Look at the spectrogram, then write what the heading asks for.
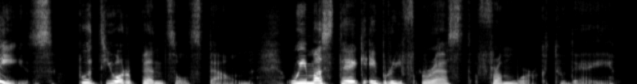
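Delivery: put-on strange, odd Transylvanian accent. A teacher clears her throat and addresses her pupils in Mrs. Jeepers' strange Transylvanian accent. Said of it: "talking in her strange Transylvanian accent".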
